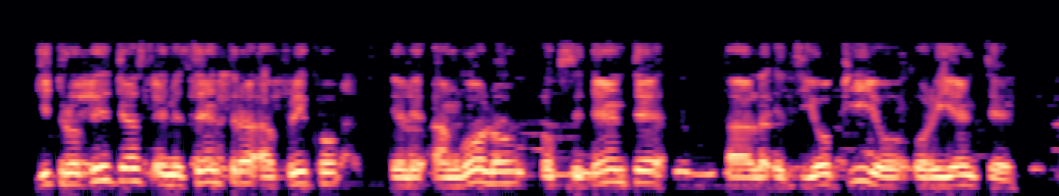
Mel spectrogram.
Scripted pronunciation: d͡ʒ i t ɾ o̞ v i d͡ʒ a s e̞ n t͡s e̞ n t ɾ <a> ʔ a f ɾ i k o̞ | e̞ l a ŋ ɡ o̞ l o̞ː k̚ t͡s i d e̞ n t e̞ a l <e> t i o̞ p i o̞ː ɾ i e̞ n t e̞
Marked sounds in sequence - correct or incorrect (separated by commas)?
correct, correct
